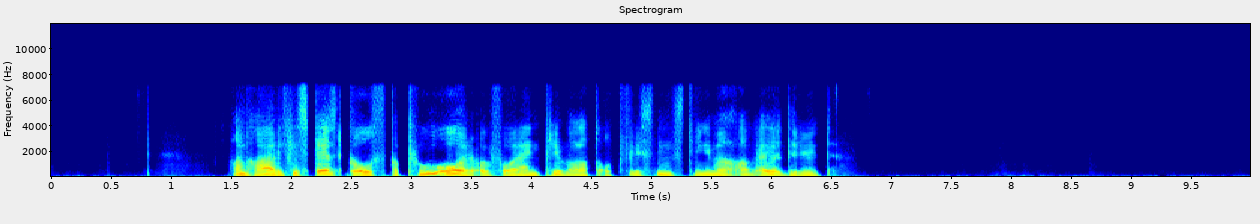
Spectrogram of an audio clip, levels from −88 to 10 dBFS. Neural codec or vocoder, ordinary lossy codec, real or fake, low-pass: codec, 16 kHz, 1 kbps, FreqCodec, smaller model; none; fake; 7.2 kHz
